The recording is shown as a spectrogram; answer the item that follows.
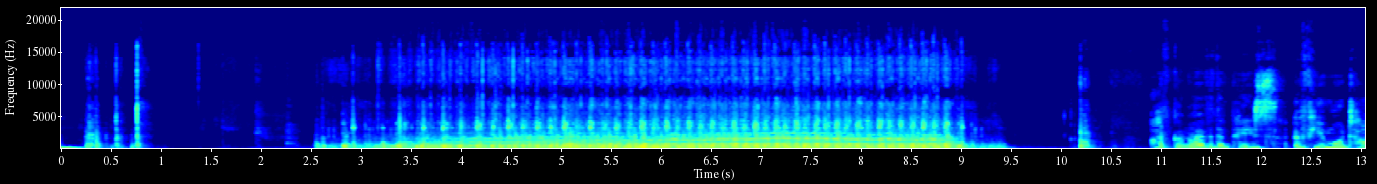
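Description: A sewing machine stitches with coloured thread in a rapid, even chatter that runs for several seconds, preceded and followed by quieter pauses and brief handling noises.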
